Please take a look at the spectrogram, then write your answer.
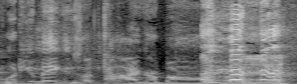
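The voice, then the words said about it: Put-on Southern US accent. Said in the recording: “a southern accent”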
